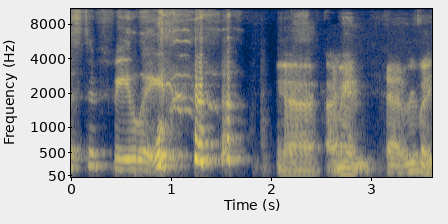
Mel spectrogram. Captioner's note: laughing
